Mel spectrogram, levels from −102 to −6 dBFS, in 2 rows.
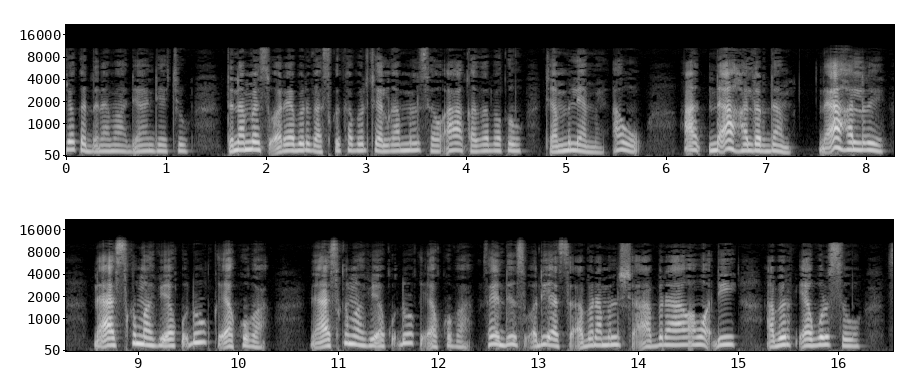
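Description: A speech recording carrying Vorbis compression damage across its whole length: nothing survives above 10.5 kHz, and the treble beneath that turns hissy and grainy rather than merely dull, which points to a low bitrate around 33 kbps. That grain, not a clean low-pass roll-off, likely marks Vorbis coding.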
